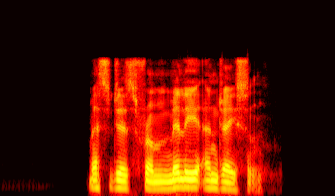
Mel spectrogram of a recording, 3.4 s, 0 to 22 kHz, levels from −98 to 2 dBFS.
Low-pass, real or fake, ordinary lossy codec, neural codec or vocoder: 7.2 kHz; fake; AAC, 96 kbps; codec, 16 kHz, 16 kbps, FunCodec, trained on LibriTTS, 50 frames a second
